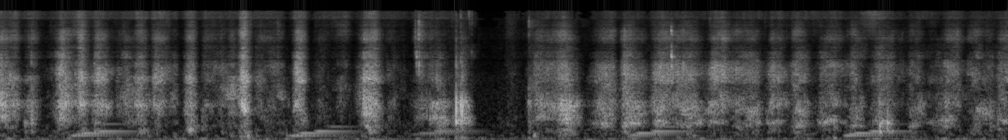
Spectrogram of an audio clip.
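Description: Plastic scalp scrubber brush scrubbed through hair and over the scalp, giving a dense crackling, scratchy rustle. A short low hum comes back every couple of seconds underneath it.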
